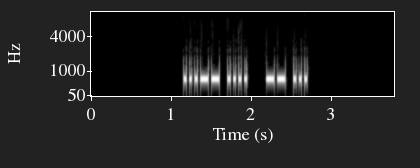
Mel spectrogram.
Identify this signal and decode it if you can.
Morse code, heard as a keyed tone, about 36 wpm, 700 Hz. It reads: 3H MS
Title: Winter Field Day Exchanges Encore 35wpm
